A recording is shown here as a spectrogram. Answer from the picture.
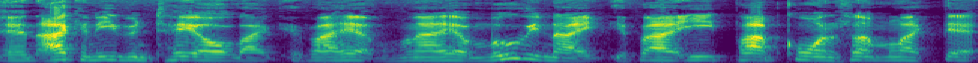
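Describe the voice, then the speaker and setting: Fairly high in pitch with a bright, sharp tone, a man talks at a fairly quick pace with fairly even intonation. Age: 70s. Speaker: vlogger sharing health experience. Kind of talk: casual monologue to camera. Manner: halting, with many fillers.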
